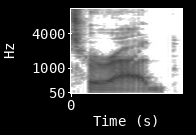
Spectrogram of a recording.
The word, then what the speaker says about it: Tyrod: Number two, we've got Tyrod Taylor. Sorry, I think his name is pronounced Trod. Trod Taylor for the Jets.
